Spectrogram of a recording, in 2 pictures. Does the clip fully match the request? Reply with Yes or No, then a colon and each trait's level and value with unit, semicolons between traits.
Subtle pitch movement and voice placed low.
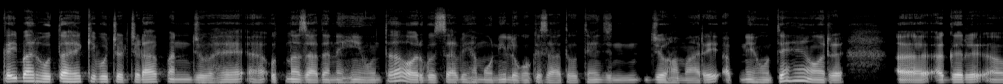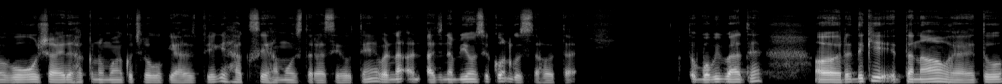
Yes: narrow, 2.2 semitones; low, 110 Hz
